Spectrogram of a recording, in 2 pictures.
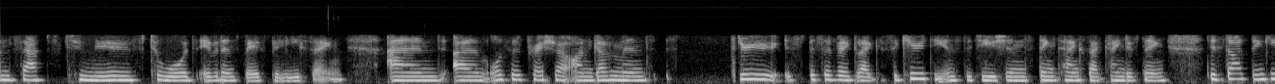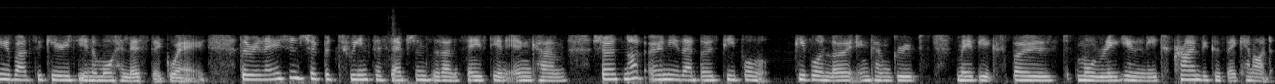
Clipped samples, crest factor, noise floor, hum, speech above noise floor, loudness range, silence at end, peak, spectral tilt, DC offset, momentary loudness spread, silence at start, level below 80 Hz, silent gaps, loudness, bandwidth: under 0.1%; 14 dB; -50 dBFS; none; 32 dB; 1 LU; 0 s; -4 dBFS; -7.5 dB/octave; under 0.1%; 6 LU; 0 s; -48 dBFS; none; -19 LUFS; 16 kHz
